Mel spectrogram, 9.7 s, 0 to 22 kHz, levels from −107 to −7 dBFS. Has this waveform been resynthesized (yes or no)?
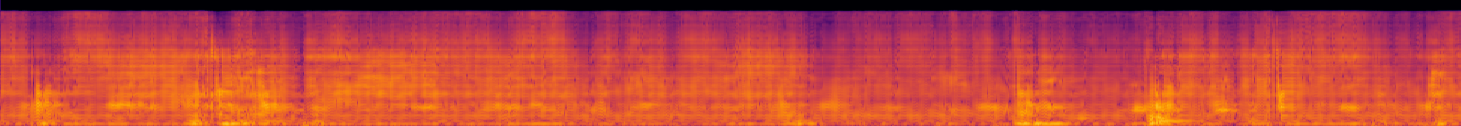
yes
